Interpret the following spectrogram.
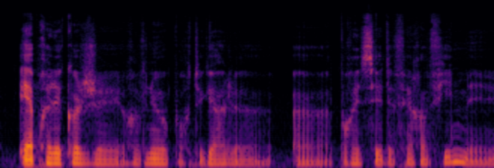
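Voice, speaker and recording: A man at medium pitch and moderate pace. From Portuguese family, grew up mostly in Washington DC. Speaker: film director. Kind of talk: interview. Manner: hesitant, many fillers.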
